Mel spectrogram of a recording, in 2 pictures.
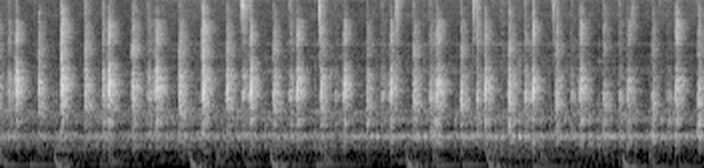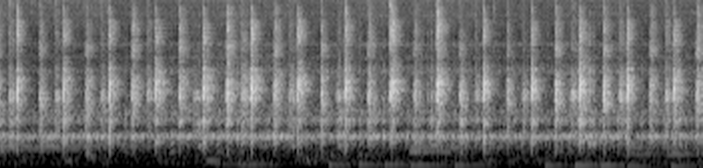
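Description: Washing-machine motor driving a homemade piston water pump through an eccentric wheel and connecting rod: a steady hum with a rapid, even knocking at each back-and-forth stroke. The knocking is a terrible noise from play in the improvised hinge, a solid bar fitted loosely inside a tube, which bangs as it moves.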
